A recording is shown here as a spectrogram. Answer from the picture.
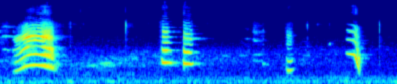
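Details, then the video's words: Talking ringneck parrot kept as a pet utters a loud, drawn-out, arched syllable, then a quick doubled word and several short, sharp notes, with silence between them. "So Cute Talking Ringneck Parrot"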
